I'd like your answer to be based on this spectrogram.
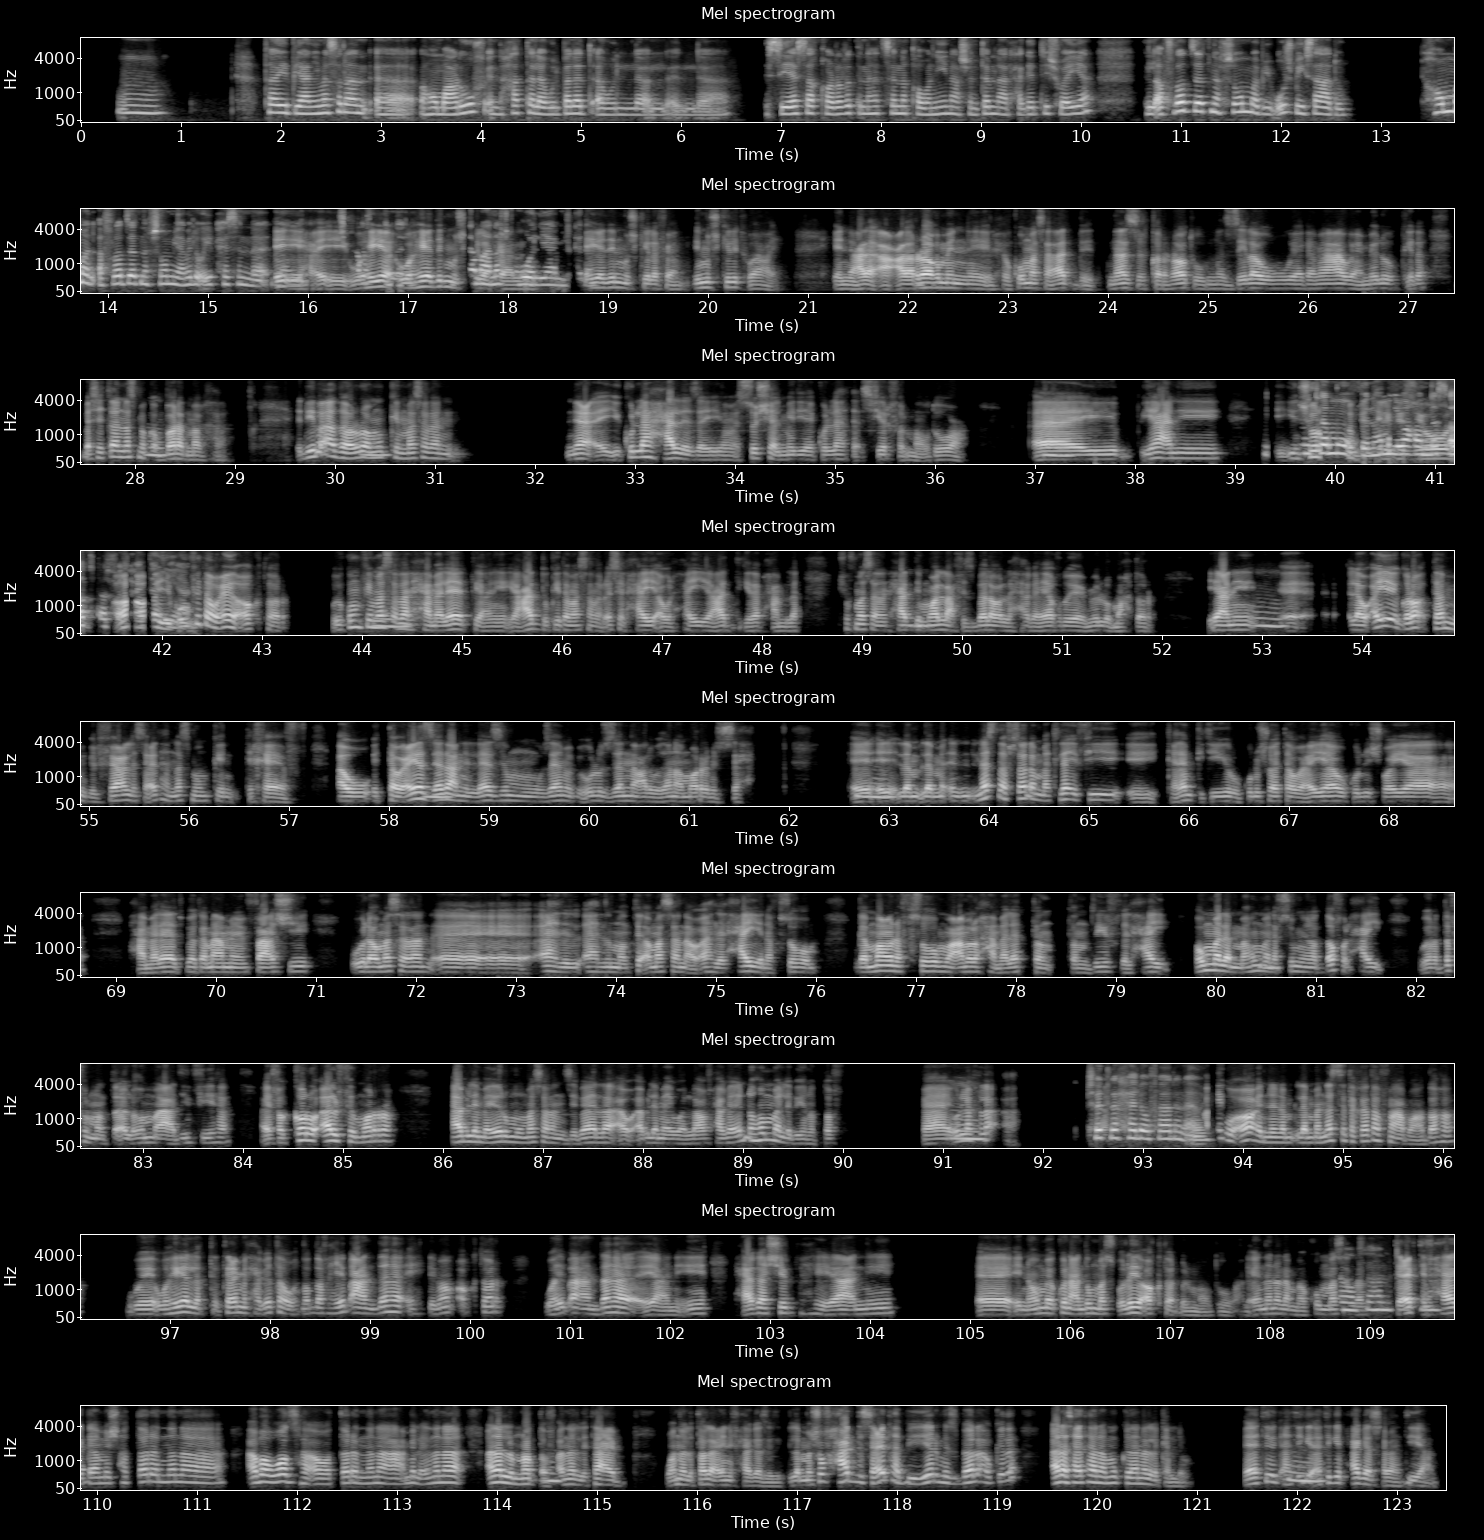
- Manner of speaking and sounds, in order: other background noise; tsk; in English: "السوشيال ميديا"; tapping; unintelligible speech
- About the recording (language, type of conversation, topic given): Arabic, podcast, إيه اللي ممكن نعمله لمواجهة التلوث؟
